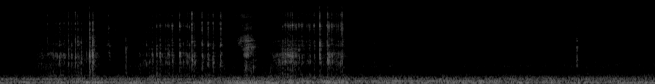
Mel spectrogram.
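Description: A metal utility blade shaves crumbly curls from a solid, hand-sized beige-tan bar of very dry vintage soap. Crisp, bright scraping and crackling bursts fill the first three and a half seconds over a steady low hum. It then quiets to the hum, with one faint tick near the end.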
